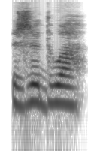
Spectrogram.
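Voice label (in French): "je dois", French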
